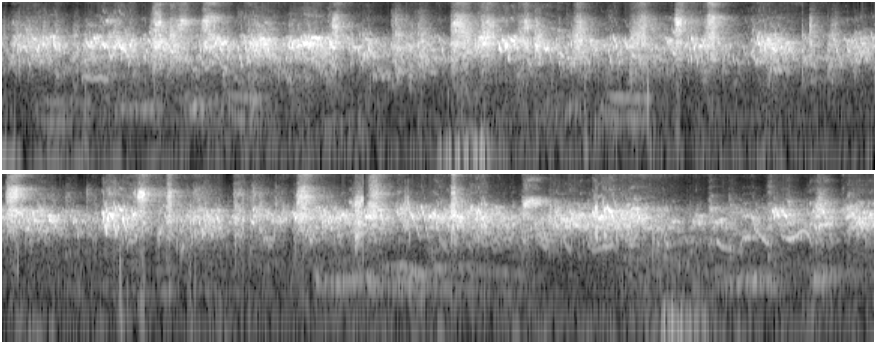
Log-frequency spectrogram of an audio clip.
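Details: Young budgerigars in a dense, continuous chirping chatter, high buzzy warbles and squeaks overlapping without pause, with a few sharp clicks and a faint low murmur underneath.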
